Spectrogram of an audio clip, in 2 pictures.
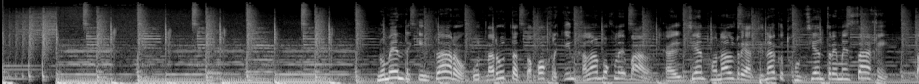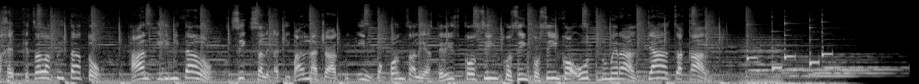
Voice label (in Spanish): Q eqchi Superpack Llamadas; CLARO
